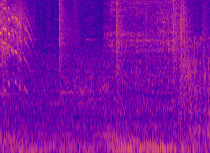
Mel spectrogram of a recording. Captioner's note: growls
